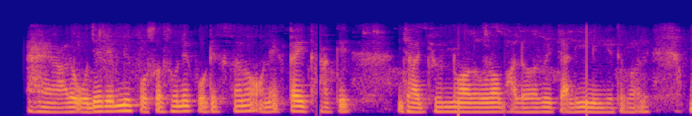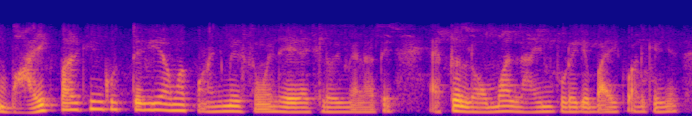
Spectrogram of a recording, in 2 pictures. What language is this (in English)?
Bangla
